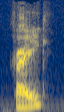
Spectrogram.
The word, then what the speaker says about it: Craig: It's pronounced Craig.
